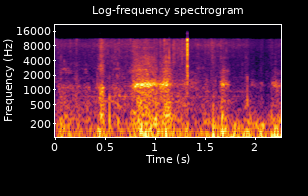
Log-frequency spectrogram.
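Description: Kawasaki Z900RS inline-four rolling at low speed, heard as a steady low rumble mixed with wind buffeting on a helmet-mounted microphone. A brief hazy sound comes about halfway through, followed by a single click.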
